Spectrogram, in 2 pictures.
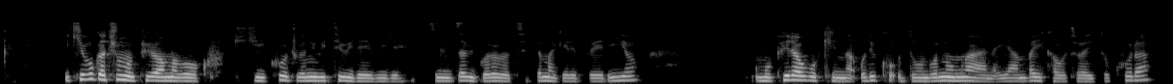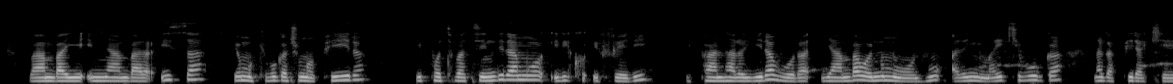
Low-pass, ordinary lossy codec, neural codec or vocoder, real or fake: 7.2 kHz; Opus, 24 kbps; none; real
